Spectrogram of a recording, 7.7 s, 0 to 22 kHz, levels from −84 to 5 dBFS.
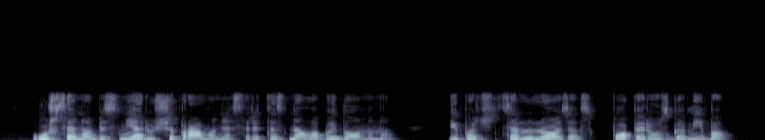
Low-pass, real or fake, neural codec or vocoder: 7.2 kHz; real; none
